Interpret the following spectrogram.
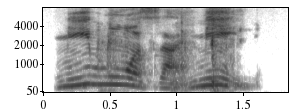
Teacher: М'який приголосний тому що в нас наступний звук і голосний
